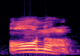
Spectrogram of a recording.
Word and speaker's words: Anna: It's pronounced Anna.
